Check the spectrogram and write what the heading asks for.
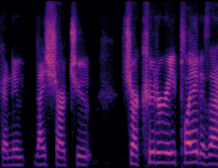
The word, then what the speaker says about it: charcuterie: and cheese had like a new nice chart charcuterie plate is that how you say it yes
